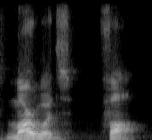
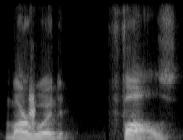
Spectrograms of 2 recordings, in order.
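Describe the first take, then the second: First: The s sound ends the first word. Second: The s sound ends the second word. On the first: The speaker calls it right. "It's Marwood's Fall" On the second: The speaker calls it wrong. "Last week I pronounced the band Marwood Falls"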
